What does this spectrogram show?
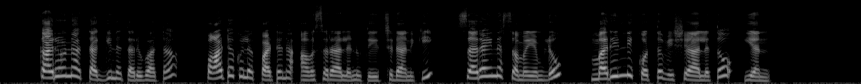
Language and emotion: Telugu, neutral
